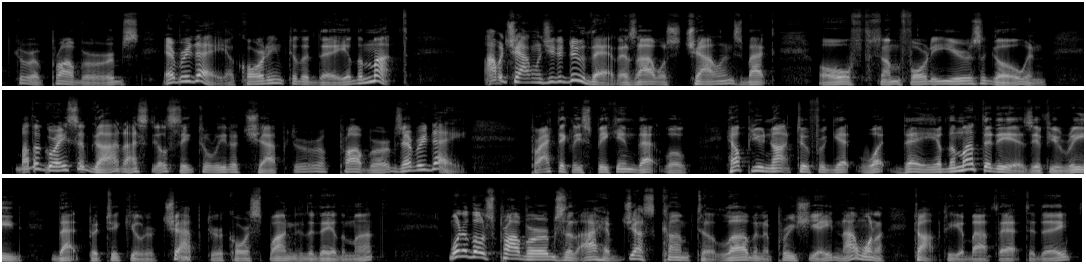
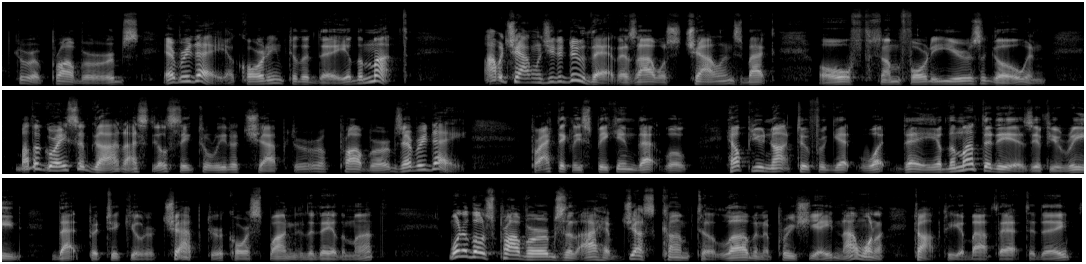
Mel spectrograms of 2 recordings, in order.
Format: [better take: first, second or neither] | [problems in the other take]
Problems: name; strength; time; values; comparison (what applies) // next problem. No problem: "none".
first | thin; somewhat; fading below 400 Hz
